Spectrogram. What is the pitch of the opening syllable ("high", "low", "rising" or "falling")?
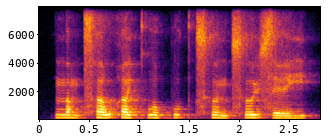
low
